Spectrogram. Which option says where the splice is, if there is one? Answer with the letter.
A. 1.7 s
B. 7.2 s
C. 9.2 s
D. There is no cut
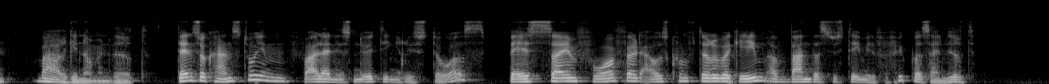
A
